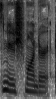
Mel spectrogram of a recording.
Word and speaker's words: Neuschwander: It is Neuschwander. Neuschwander.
